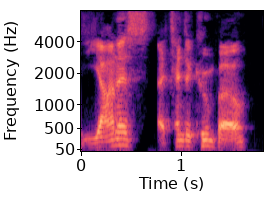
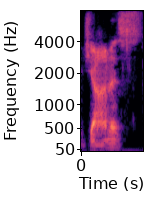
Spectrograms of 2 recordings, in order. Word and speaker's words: Giannis Antetokounmpo: Most recently, Giannis Antetokounmpo. I think I said that correctly. Giannis. – I think so. Yeah.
